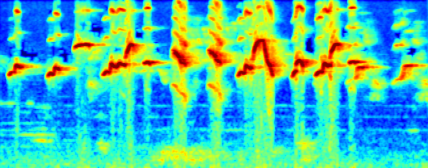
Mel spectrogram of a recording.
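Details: Oriental magpie-robin singing as a lure to make other birds respond and open their tails: a continuous, loud stream of bright whistles, upslurred notes and harsh chips in quick succession.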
